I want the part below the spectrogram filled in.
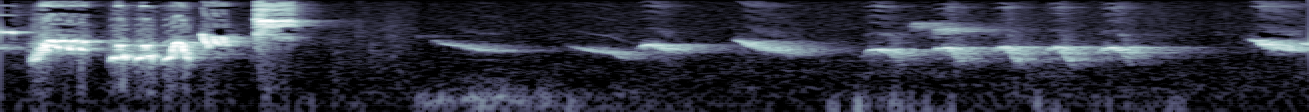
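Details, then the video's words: White-rumped shama singing: an opening burst of loud, rich whistled and scratchy notes, then a pause, followed by a series of short, down-slurred whistles and a closing whistled phrase. "Masteran Suara Burung Murai Batu"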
